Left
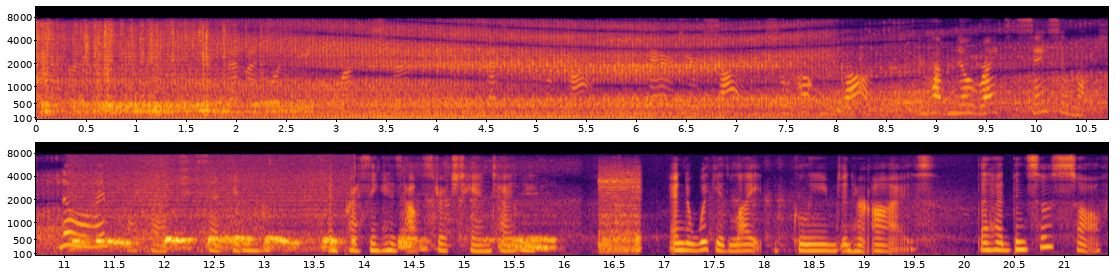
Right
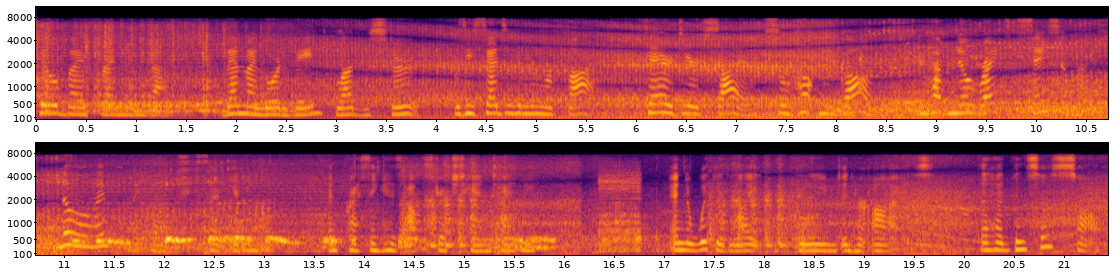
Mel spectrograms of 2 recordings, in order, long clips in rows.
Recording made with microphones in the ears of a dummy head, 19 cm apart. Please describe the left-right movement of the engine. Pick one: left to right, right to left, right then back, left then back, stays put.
left to right.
